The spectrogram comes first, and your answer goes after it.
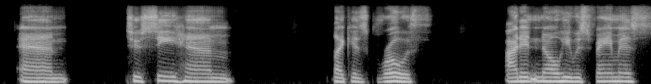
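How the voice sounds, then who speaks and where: A woman with a New York accent, fairly low pitch, monotone, flat intonation, and a quiet background. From New York City, Bronx. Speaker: radio host and music artist. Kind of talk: interview. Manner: halting.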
